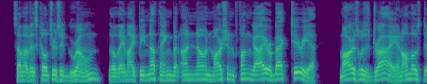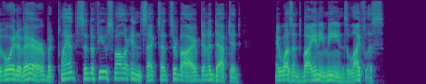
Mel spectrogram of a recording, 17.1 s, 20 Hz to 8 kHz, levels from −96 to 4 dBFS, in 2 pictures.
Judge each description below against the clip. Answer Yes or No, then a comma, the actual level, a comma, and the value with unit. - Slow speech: No, average, 150 wpm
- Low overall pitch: Yes, low, 120 Hz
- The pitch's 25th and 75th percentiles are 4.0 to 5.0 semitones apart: No, average, 3.5 semitones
